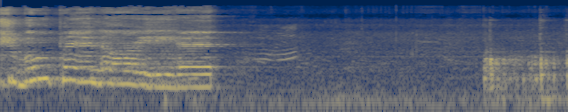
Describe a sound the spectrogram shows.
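A man chants in a long, drawn-out voice through loudspeakers.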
